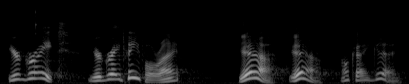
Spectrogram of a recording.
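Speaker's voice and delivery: high-pitched, sarcastic praise; Joshua, sarcastic. Acted. Joshua humouring tribes who think they are great, sarcastic. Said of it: "I love Joshua's sarcasm".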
